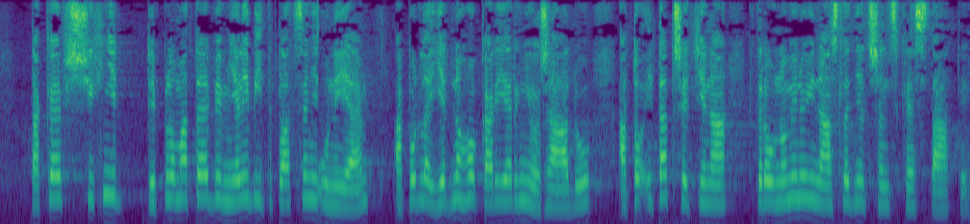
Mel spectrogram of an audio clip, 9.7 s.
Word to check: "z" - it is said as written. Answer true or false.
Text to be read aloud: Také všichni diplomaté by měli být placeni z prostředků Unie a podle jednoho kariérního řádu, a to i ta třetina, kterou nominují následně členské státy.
false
